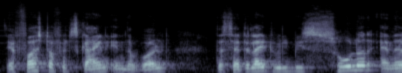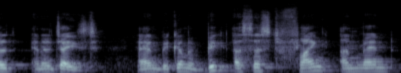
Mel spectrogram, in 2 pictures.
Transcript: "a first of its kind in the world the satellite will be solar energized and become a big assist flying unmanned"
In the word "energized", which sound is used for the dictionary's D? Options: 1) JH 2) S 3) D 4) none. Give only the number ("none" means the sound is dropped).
3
